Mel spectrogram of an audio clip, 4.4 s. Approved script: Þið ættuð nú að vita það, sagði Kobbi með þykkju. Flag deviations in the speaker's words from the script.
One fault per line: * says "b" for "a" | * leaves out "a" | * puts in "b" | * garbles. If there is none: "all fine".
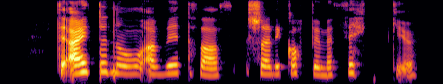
all fine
